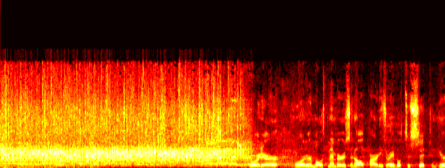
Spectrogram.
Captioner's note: some Applause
